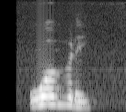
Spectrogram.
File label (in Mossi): "wobre", moore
